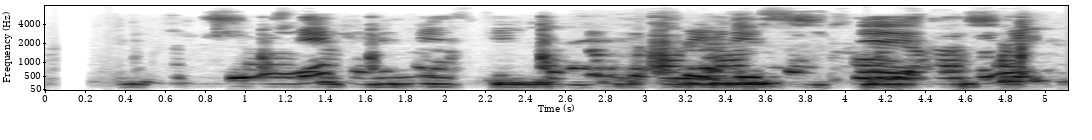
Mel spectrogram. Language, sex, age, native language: Icelandic, female, 12, Icelandic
